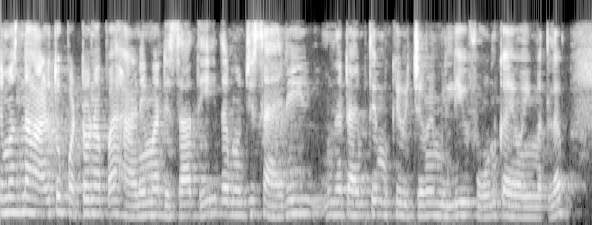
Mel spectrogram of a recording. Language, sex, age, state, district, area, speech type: Sindhi, female, 30-45, Maharashtra, Mumbai Suburban, urban, spontaneous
